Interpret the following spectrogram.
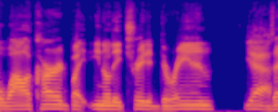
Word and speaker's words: Duran: They were only 5.5 games out of a wild card, but, they traded Duran. Yeah. Is that how you say his name? Yeah. Johan Duran.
